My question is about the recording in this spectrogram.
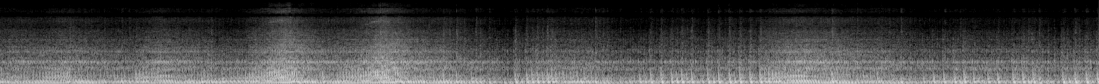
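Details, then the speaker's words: Suzuki RMZ450 single-cylinder after major engine and head rebuild, first run: revs surge and sag every few seconds with loose clatter, head glowing red hot quickly; erratic hunting idle, owner suspects lean condition. "it sounds like it's running really crap though as you probably said it's really like the RPMs are jumping all over the place it's real erratic um it sounds to me like a lean condition"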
